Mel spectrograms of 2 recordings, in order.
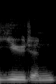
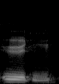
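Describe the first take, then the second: First: The name is pronounced the English way. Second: The name is pronounced the Dutch way. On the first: "Most people in the U K say Uden" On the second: "in Holland they say Uden"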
